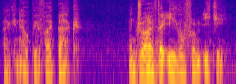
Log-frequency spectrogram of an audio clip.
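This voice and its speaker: An actor playing a grim, driven young samurai in a video game, speaking in a terse, resolute way. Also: male voice, deep voice, a little fast, husky. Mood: grim, determined.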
